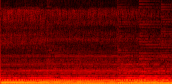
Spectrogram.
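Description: Slow devotional hymn: a voice holds one long, steady note, with soft instrumental accompaniment, and the note ends near the close.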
